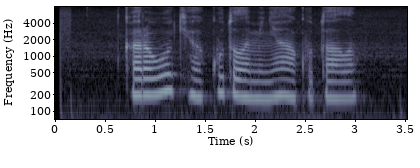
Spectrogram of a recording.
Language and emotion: Russian, neutral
